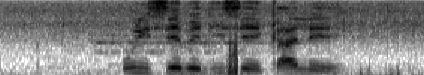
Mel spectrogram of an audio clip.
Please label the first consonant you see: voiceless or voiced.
voiced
